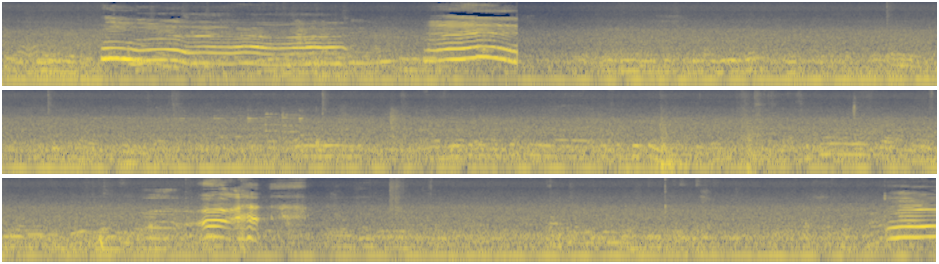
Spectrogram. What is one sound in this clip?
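A young child whines loudly in high, wavering cries close by.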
